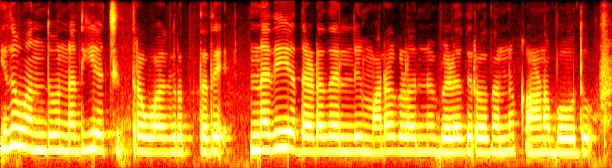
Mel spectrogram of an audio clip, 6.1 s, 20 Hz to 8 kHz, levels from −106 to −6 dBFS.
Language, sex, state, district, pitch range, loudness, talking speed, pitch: Kannada, female, Karnataka, Bangalore, 215-245 Hz, -11 LUFS, 90 wpm, 220 Hz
